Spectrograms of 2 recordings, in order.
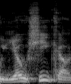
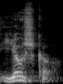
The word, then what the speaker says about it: Yoshiko: but she would say you don't do these syllables like there's no yoshiko that is not my name it's yoshiko it's really quick it's really fast and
